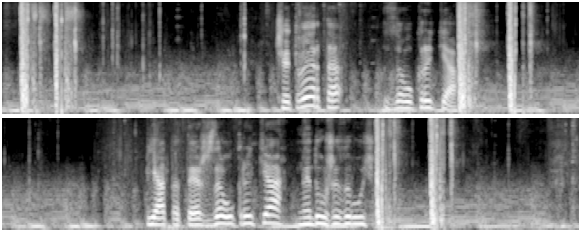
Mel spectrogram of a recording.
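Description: A few sharp, loud assault rifle shots crack at irregular intervals at targets on a shooting range while someone talks nearby between them.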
